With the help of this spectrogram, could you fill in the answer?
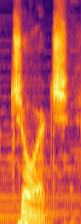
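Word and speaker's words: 譲治: pronounced Ushiromiya George.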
